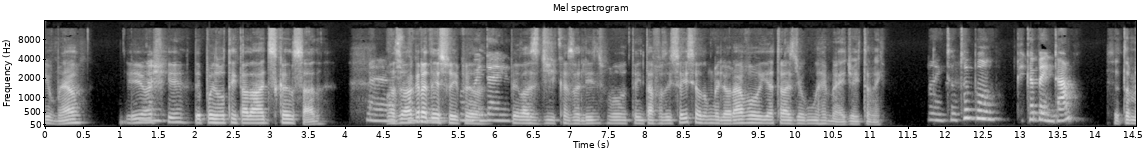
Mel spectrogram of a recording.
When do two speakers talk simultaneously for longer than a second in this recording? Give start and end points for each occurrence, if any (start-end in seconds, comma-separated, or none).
4.5-6.2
